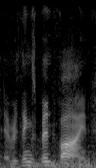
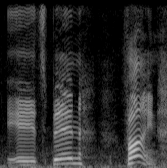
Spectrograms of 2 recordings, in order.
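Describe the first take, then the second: First: Said in the usual way. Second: High, slow, stretched-out fine; drawn-out reassurance. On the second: Real, not acted. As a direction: draw out the word fine, reassuringly. Repeats that things are fine.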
